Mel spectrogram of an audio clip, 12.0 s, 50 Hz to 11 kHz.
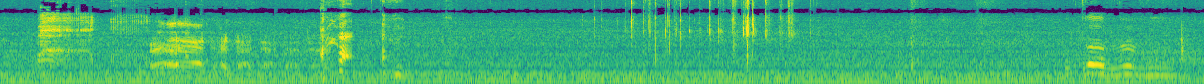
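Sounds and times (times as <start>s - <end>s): electric fan humming: 0.0s - 12.0s.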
